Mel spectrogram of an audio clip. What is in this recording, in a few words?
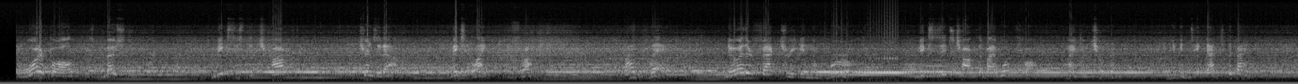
waterfall; wonka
